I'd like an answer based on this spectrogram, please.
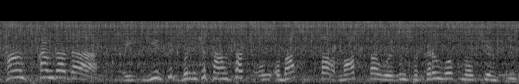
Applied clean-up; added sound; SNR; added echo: none; Sink (filling or washing) / Water tap, faucet; 2 dB; none.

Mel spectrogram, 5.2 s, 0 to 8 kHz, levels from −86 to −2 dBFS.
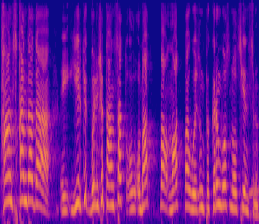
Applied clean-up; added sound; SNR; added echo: none; none; none; none.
